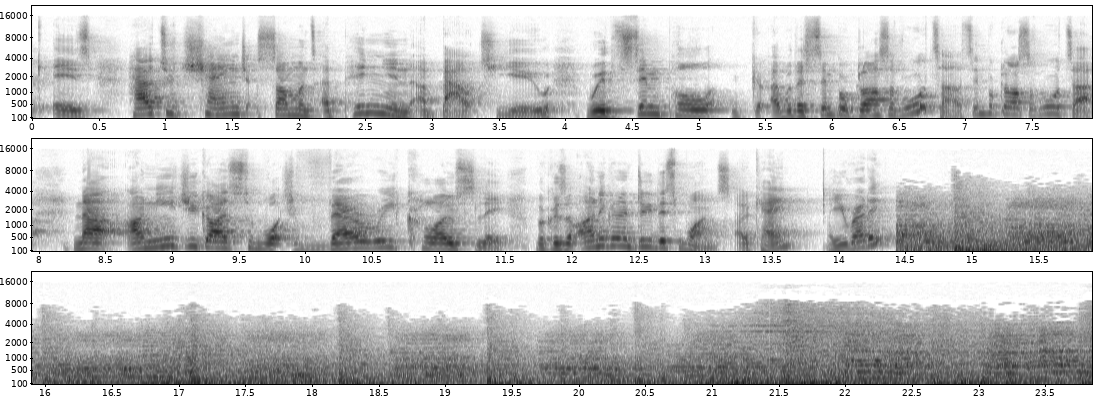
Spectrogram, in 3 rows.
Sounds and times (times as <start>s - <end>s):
Speech: 0.0s - 14.4s.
